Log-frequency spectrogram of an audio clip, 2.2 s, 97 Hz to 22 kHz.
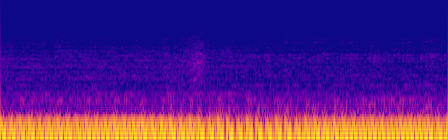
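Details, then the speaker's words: Ford AU Falcon after installing a Walbro 255 fuel pump, run to clear air from the fuel system: deep steady low rumble with an even beat, no misses or knocks; normal idle. "So I'm just gonna let that run for a bit to make sure it's got no air or anything in it. And put the cover and everything back on. Oh, she's running good."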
